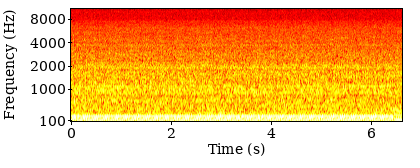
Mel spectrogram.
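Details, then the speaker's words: Twin-cylinder riding mower engine at full throttle, after a valve adjustment and a slow-cranking starter repair: a steady, even drone with both cylinders pulling, no misses or knocks, though smoking after long disuse; normal. "let's fire it up at Full Throttle and see how it sounds"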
